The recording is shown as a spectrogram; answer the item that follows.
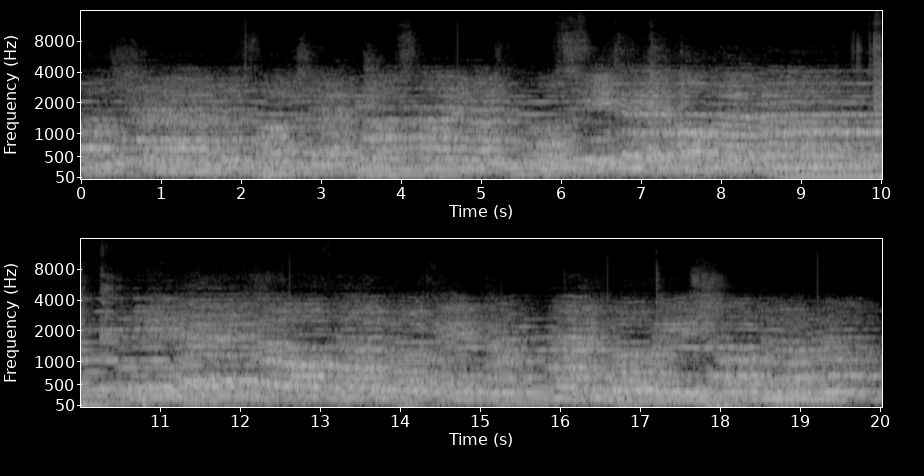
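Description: Church choir and congregation singing a Christmas carol with organ accompaniment, the sound fading out at the end.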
